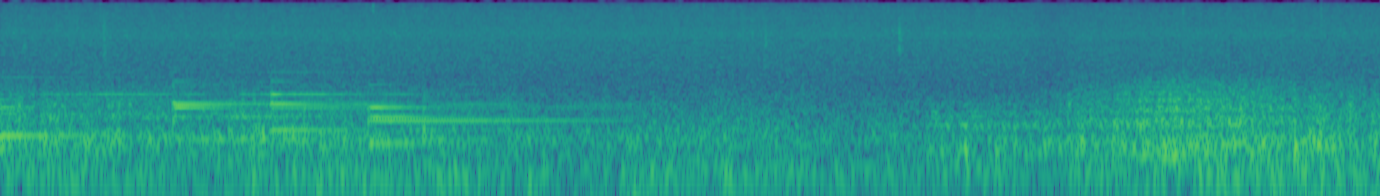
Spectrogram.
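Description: Background soundtrack of steady rain and thunder, with a few slow, held musical notes during the first half.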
